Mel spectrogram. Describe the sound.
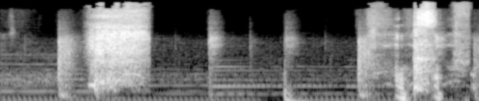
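Quiet, wet sniffling as someone on a bus draws a runny nose inward in a few short, hissy sniffs, one slightly longer, then a quick cluster at the end. No talking.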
